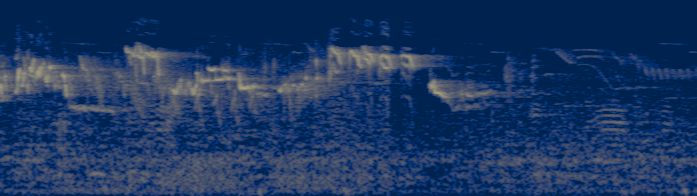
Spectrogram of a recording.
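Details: European robin song: a fast, high, jumbled warble of trills and sliding notes lasting about three seconds, ending in a descending whistle before quiet.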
